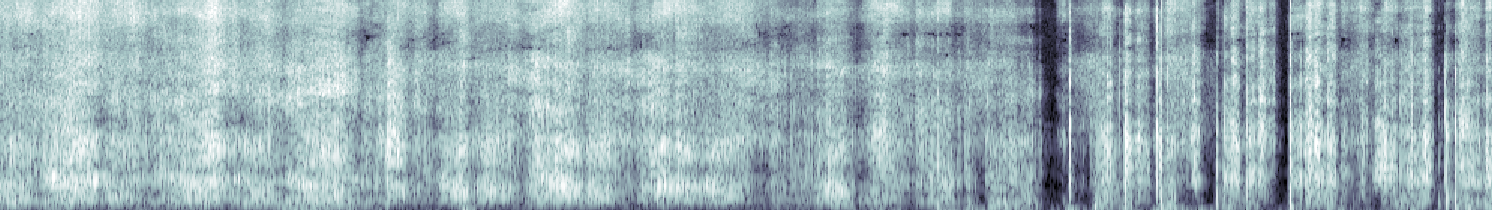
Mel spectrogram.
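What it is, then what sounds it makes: Small cardboard box. A small brown cardboard box is turned in the hands, then stood on its end while long nails scratch its sides. For about ten seconds there is a steady, dense, papery rasp. After a brief gap it becomes sharper, separate scratching strokes broken by short silences.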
